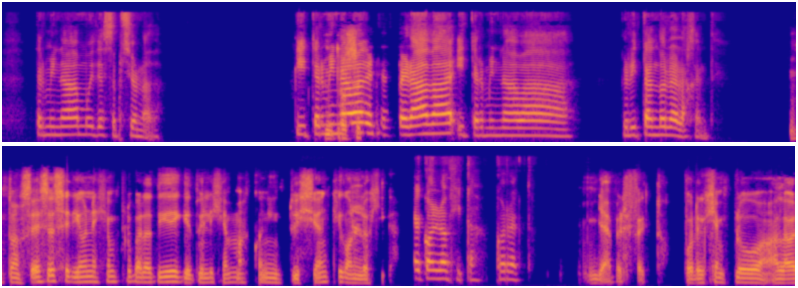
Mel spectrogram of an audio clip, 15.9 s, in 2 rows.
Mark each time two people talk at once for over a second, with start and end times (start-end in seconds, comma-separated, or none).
none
